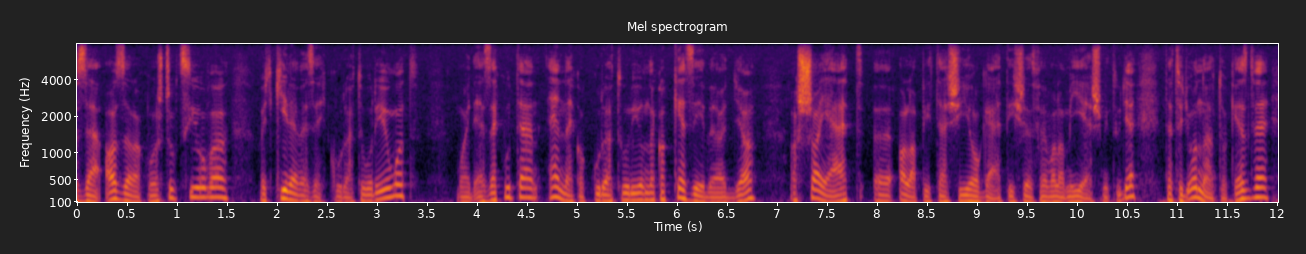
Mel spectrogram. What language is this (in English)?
Hungarian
